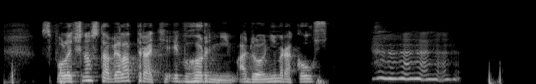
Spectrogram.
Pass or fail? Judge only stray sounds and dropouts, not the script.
fail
